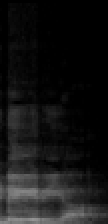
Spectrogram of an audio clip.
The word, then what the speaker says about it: Cnidaria: का नाम है फाइलम डेरिया सी द स्पेलिंग मैंने आपको कहा था कि सी लिखेंगे पर प्रोनाउंस नहीं करेंगे सी इज साइलेंट ठीक है तो ये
